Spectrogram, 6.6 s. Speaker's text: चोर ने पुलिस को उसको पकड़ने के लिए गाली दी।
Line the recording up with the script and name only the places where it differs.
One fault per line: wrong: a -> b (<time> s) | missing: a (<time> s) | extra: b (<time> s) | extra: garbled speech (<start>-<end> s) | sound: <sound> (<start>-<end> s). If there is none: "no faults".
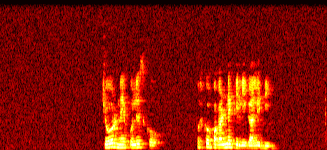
no faults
